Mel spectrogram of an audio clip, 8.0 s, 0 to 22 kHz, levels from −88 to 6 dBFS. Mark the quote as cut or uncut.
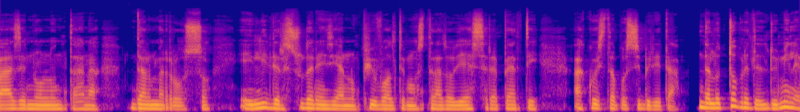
cut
